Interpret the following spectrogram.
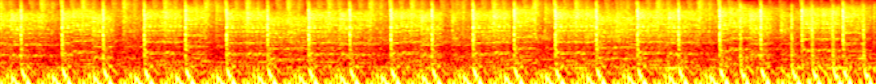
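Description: Industrial techno from a DJ mix: a heavy kick drum beating steadily about twice a second under dense, noisy percussion and textures.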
